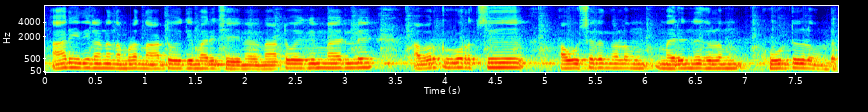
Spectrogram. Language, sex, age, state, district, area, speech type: Malayalam, male, 45-60, Kerala, Palakkad, rural, spontaneous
